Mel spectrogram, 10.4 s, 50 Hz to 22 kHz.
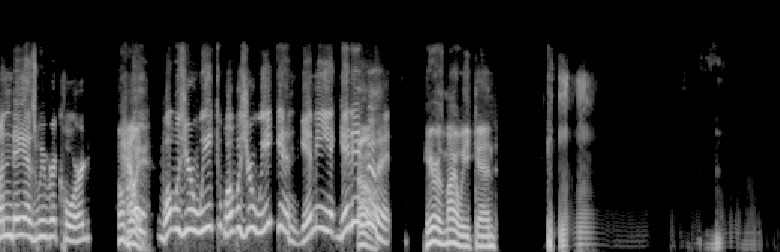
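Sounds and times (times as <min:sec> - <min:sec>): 
speech: 0:00.0 - 0:06.7, 0:07.3 - 0:07.9
mouth fart noises: 0:07.3 - 0:08.6, 0:09.3 - 0:10.3
sputtering raspberry: 0:07.3 - 0:10.3.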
